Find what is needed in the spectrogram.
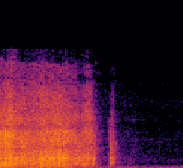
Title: a series of sneezes from the past few weeks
